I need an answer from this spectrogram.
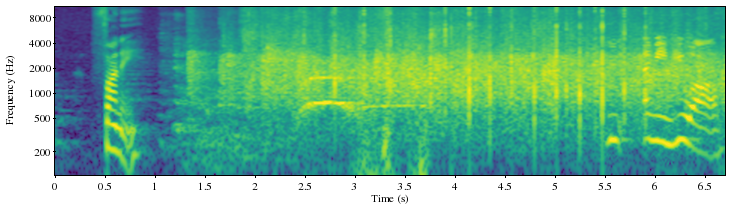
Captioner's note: applause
